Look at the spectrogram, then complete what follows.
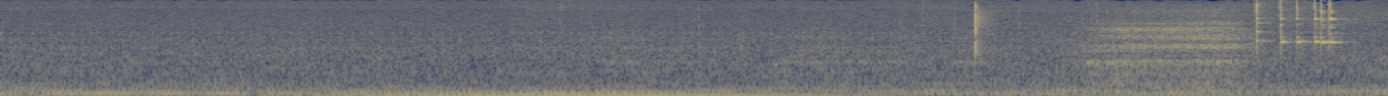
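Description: Steady low machine hum in a workshop, with a single sharp click a little past halfway and a few small tinkling clicks near the end as small parts are worked onto a small-engine carburetor.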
